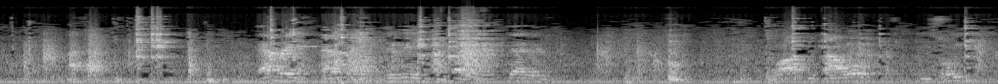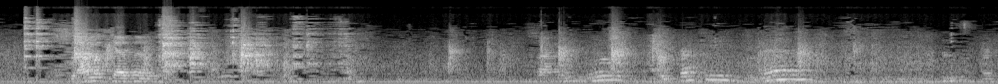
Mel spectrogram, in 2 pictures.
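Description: A young man talks casually, close to a clip-on microphone.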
